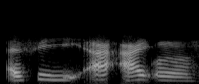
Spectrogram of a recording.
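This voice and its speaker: A middle-aged woman hosting a prayer show, hoarse from a cold, chatting with listeners in a folksy, direct way. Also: mid-range voice, steady tone, takes it slowly. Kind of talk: casual prayer show chat. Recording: tinny phone line, dry.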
